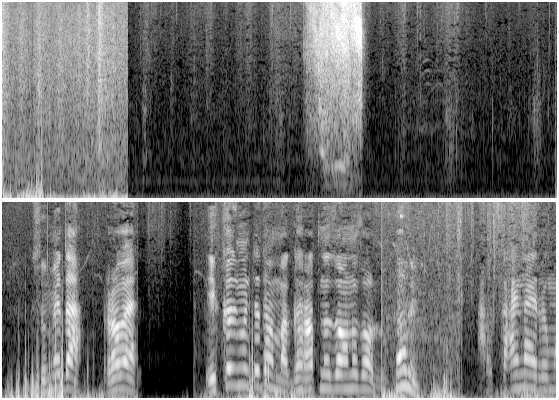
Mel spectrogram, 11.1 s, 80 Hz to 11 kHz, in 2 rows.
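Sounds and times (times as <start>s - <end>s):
dry grass crushed underfoot: 0.5s - 5.5s, 7.0s - 7.5s, 9.9s - 10.9s.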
